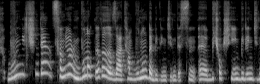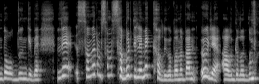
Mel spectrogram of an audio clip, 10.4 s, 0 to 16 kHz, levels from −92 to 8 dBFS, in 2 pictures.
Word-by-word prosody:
Bunun 330 - -2
için 435 +2 -7
de 475 +1 -3 0.2
sanıyorum 335 - +1
bu 340 +5 +1
noktada 370 -2 -1
da 250 -3 +4
zaten 220 0 -2
bunun 285 +5 +1
da 240 -7 +3
bilincindesin. 180 -1 -8
Eee, 210 0 -1
birçok 245 +4 -5
şeyin 235 -2 -4
bilincinde 230 0 -2
olduğun 235 0 0
gibi 205 -2 -1 0.3
ve 370 +5 +1
sanırım 385 +2 -1
sana 390 +2 -6
sabır 370 -1 +4
dilemek 340 +3 +3
kalıyor 195 - -1
bana, 205 +1 +1
ben 240 0 +3
öyle 310 -9 +5
algıladım. 205 +2 +2
240 Hz, 155 wpm, -19 LUFS, 210-345 Hz, 0.3 s, öyle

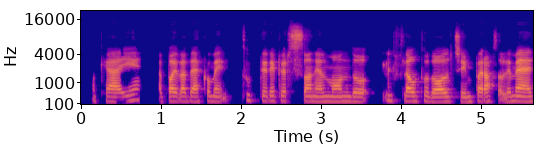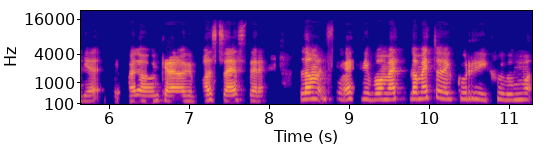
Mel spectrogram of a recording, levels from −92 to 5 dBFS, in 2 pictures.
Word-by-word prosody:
okay, 170 +5 -5 0.2
e - - -17
poi 175 0 -1
vabbè 170 -1 -4
come 170 -1 -10
tutte 200 -3 -11
le 180 0 -5
persone 175 -1 -4
al 170 - -9
mondo, 170 +3 -9
il 200 -2 -18
flauto 175 0 -5
dolce 165 0 -4
imparato 165 +1 -5
alle 170 - -9
medie, 180 - 0
che - - -21
quello 190 +1 +2
non 190 +1 -9
credo 185 -1 +6
che 170 - -21
possa 200 -1 +4
essere 190 -2 0 0.4
lo 245 +2 +8
me 255 0 +2
si 250 - -16
met 240 +1 +3
tipo 235 -1 +1
met 235 0 +5
lo 250 0 +4
metto 270 +3 +5
nel 250 -1 +2
curriculum, 235 -2 -6
185 Hz, 175 wpm, -22 LUFS, 170-235 Hz, 0.4 s, lo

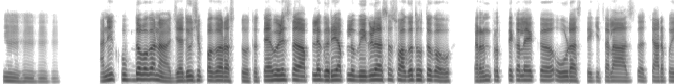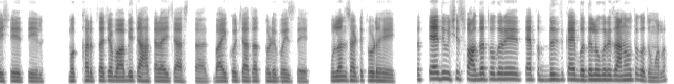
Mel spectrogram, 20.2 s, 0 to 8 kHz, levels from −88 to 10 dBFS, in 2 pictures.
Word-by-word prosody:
हं, 130 -3 -7
हं, 115 -1 -11
हं, 115 0 -14
हं 115 - -24 0.7
आणि 160 +6 +2
खूपदा 180 +1 +1
बघा 185 0 +5
ना, 140 -8 +3
ज्या 135 +4 +2
दिवशी 155 +2 0
पगार 150 0 +4
असतो 135 -1 -1
तर 140 - -6
त्यावेळेस 170 +3 +5
आपल्या 165 +1 +6
घरी 160 0 +4
आपलं 165 +1 +2
वेगळं 165 +3 +7
असं 170 +1 -2
स्वागत 165 0 +2
होतं 170 0 +1
का 155 - +1
हो? 135 -1 -1 0.4
कारण 140 +3 +1
प्रत्येकाला 160 +1 -1
एक 160 0 -2 0.2
ओढ 145 -1 0
असते, 135 -1 0
की 135 +1 -11
चला, 140 0 0
आज 130 0 -5
4 135 0 -3
पैसे 135 0 -4
येतील. 125 -2 -7 0.4
मग 140 - -5
खर्चाच्या 150 0 -4
बाबी 140 +1 -1
त्या 145 - +1
हाताळायच्या 130 -1 -4
असतात. 110 -2 -11
बायकोच्या 130 +1 -4
हातात 130 +1 -5
थोडे 130 -1 -7
पैसे, 120 -2 -9 0.4
मुलांसाठी 150 0 -3
थोडं 145 -1 -3
हे. 130 -3 -6 0.4
तर - - -10
त्या 210 +4 +6
दिवशी 215 0 -6
स्वागत 190 0 -1
वगैरे 195 0 -1
त्या 185 0 +1
पद्धतीत 180 +1 -6
काही 185 -1 +4
बदल 170 +1 -1
वगैरे 175 0 -3
जाणवतं 170 +2 -1
का 165 - -3
तुम्हाला? 130 +2 -11
150 Hz, 180 wpm, -23 LUFS, 135-170 Hz, 0.7 s, वेगळं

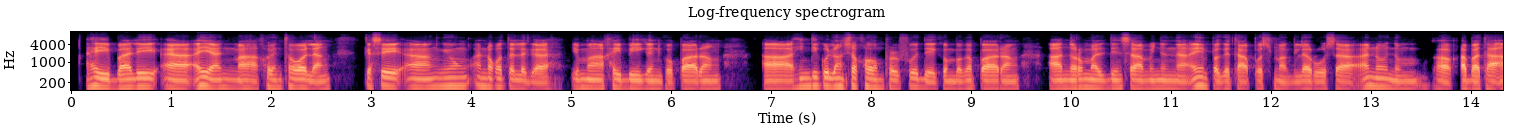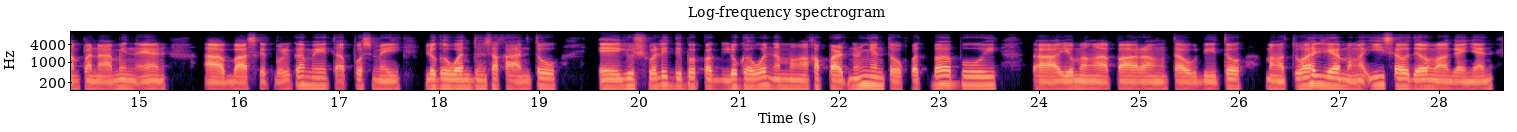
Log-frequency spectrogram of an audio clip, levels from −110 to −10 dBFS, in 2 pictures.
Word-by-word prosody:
Ay, 140 -1 +3
bale, 135 +3 +2
ah, 120 -2 +6
ayan 135 -4 +4
makuwento 125 +3 -1
ko 135 -2 +4
lang, 110 +2 +1 0.3
kasi 150 -3 +4
ang 135 0 +1
'yung 150 0 -5
ano 145 -3 -4
ko 140 - -1
talaga, 120 -6 +1 0.2
'yung 130 - -5
mga 125 -1 0
kaibigan 120 -2 -1
ko 110 -1 -7
parang, 115 0 +1 0.5
ah, 115 0 +5
hindi 145 +5 -4
ko 150 - +1
lang 145 -1 -2
siya - - +1
comfort 125 -3 -3
food, 140 -3 -7
eh, 110 - +1
kumbaga 115 +2 -6
parang, 115 -1 0 0.2
ah, 120 - +4
normal 125 0 -2
din 125 -1 -4
sa'min 120 -1 0
'yun 120 - -9
na 110 -1 +1
ayan 155 +2 +4
pagkatapos 115 -4 -2
maglaro 110 +1 -3
sa 110 0 +1
ano 145 -2 -1
nung, 115 +3 -11
ah, 105 -2 +2
kabataan 115 -1 +3
pa 120 0 -2
namin 115 +3 -2
ayan, 115 +2 +2 0.4
ah, 105 -1 +7
basketball 105 +1 -1
kami 155 -2 0
tapos 130 0 -3
may 115 -1 -2 0.2
lugawan 130 -1 +1
dun 125 -1 -9
sa - - -2
kanto. 120 +4 -2 0.4
Eh, 125 0 +5
usually 140 +3 -2
'di 140 -2 -6
ba 150 - -1
'pag 135 -4 -2
lugawan 135 +4 -2
ang 130 0 -3
mga 120 0 -3
kapartner 130 +2 +2
niyan 165 -3 -2
tokwa't 115 0 -4
baboy, 160 -1 0 0.3
ah, 110 0 +3
'yung 115 0 -1
mga 115 -2 -1
parang 110 -1 +1
tawag 110 -1 -1
dito, 115 +4 -3 0.2
mga 115 -1 -2
tuwalya, 155 0 +4
mga 120 -1 -3
isaw, 150 -1 +2
'di 125 -2 +3
ba 125 - +4
mga 115 -2 +2
ganiyan. 110 +1 0
125 Hz, 170 wpm, -26 LUFS, 115-140 Hz, 0.5 s, ah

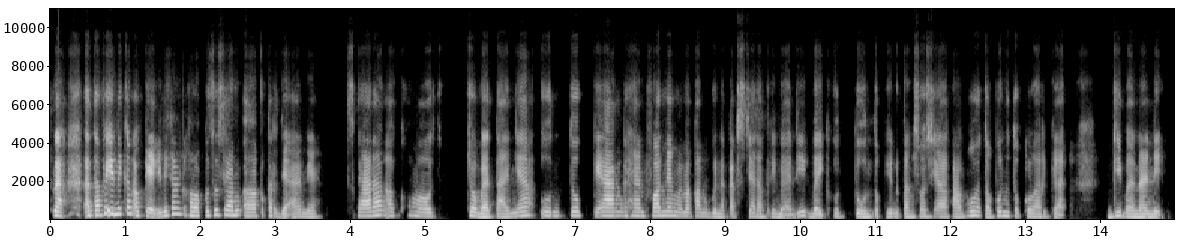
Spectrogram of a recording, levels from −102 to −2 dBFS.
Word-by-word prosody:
Nah, 210 -2 +11 0.3
eee, 230 - +7
tapi 245 - +5
ini 295 - +5
kan 325 -1 +3
oke, 210 -4 +4
ini 220 - +2
kan 305 - +3
kalau 215 -1 +4
khusus 240 +3 0
yang, 240 0 +3
eee, 195 0 +3
pekerjaan, 170 -2 -2
ya. 150 - -2 0.5
Sekarang 205 +4 +3
aku 205 +1 -10 0.2
mau 185 -1 +1 0.5
coba 190 -7 +4
tanya, 175 +7 0
untuk 210 0 -3 0.2
yang 210 +1 +4
handphone 210 +1 +1
yang 215 -1 +1
memang 195 0 -3
kamu 190 -1 -2
gunakan 160 +1 -3
secara 170 -2 -4
pribadi, 145 -3 -5 0.2
baik 145 -1 0
untu 170 0 -6
untuk 160 +1 -5
kehidupan 170 -2 -4
sosial 170 -1 -2
kamu, 160 +6 -2 0.2
ataupun 165 +5 -2
untuk 180 -2 -8
keluarga. 165 -3 -3 0.7
Gimana, 165 -6 +2
nih 140 -2 -1
190 Hz, 155 wpm, -25 LUFS, 165-210 Hz, 0.7 s, Nah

